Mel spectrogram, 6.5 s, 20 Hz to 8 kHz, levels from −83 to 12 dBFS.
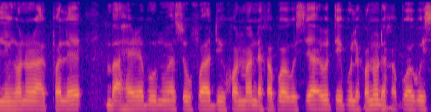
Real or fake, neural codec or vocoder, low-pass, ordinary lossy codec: real; none; 7.2 kHz; none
